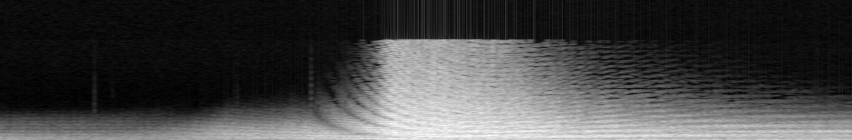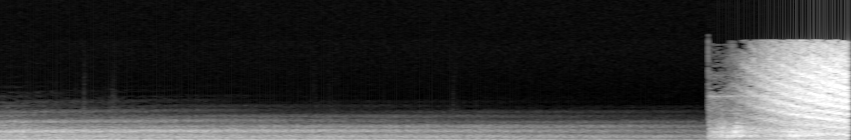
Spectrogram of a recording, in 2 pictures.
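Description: A jet engine roars as an aircraft sweeps past overhead.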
